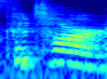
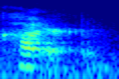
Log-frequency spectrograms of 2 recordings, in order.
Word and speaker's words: Qatar: And it's Qatar, not Qatar. Okay? A lot of Americans say it wrong, and it's really frustrating.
